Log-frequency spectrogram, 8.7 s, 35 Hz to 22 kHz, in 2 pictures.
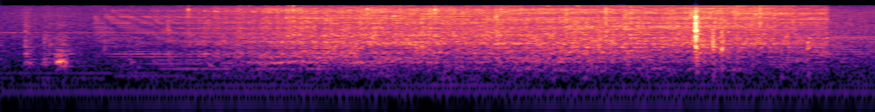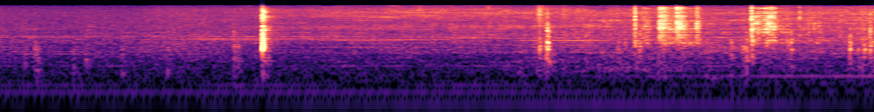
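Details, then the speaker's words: Hornby R7229 basic model train controller: low steady electrical buzz under faint clicks and handling, persisting across different locos, high/low switch settings and higher speed; controller makes the motor buzz, not the loco. "this is Hornby's new Oh 72 to 9 controller I found that it makes the locos a bit more noisy"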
